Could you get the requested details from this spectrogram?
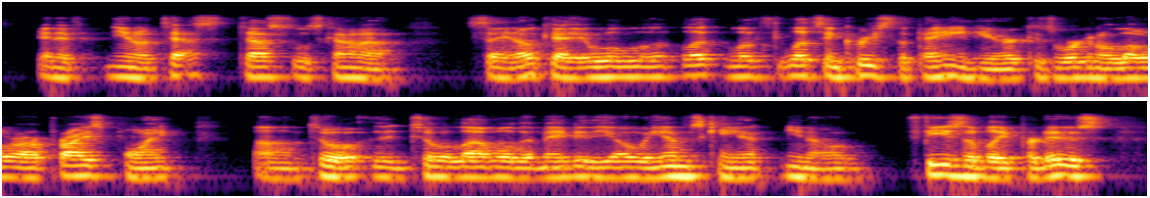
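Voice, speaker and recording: A man speaks at a fairly quick pace. His pitch is medium and his intonation monotone and flat. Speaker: auto industry dealership advisor. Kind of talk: webinar presentation. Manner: fast.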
